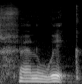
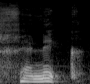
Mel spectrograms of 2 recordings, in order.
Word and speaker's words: Fenwick: the reference here Peter fenic a British I used to pronounce this as Fenwick but apparently in England they pronounce as fenic so I was periodically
